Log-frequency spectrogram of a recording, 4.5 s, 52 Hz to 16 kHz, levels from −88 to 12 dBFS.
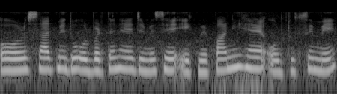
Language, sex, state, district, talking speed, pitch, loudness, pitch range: Urdu, female, Andhra Pradesh, Anantapur, 185 wpm, 225 Hz, -25 LUFS, 210-235 Hz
